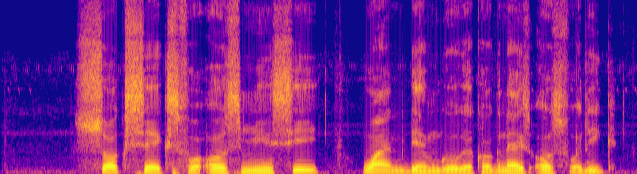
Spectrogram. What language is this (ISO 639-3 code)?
pcm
